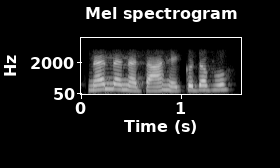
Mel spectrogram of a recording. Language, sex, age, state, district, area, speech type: Sindhi, female, 30-45, Uttar Pradesh, Lucknow, urban, conversation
